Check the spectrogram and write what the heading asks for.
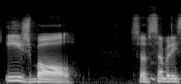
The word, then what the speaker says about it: IJBOL: out uh i j b o l is pronounced each Bowl so if somebody says it instead of saying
